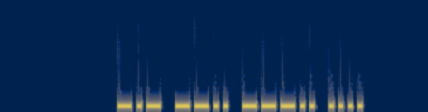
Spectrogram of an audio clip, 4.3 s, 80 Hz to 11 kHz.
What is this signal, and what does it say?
Morse code, heard as a keyed tone, about 25 wpm, 700 Hz. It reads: KZ8H
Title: USA Call Signs - 4 Characters - 25wpm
